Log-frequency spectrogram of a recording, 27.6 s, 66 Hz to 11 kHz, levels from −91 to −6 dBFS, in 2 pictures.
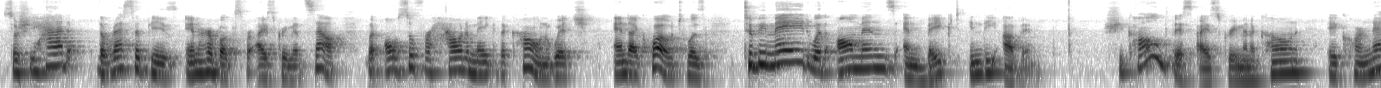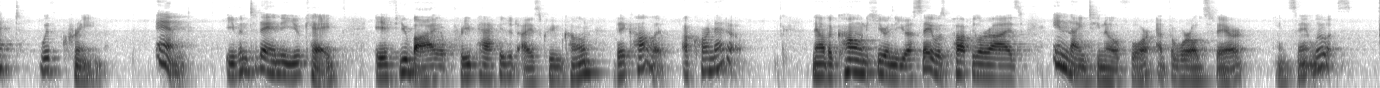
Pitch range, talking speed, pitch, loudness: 130-185 Hz, 185 wpm, 145 Hz, -26 LUFS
